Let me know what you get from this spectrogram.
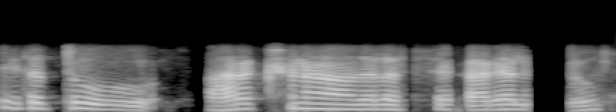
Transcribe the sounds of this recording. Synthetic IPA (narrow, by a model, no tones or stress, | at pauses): it̪ɐt̪ːu | aːɾɐkʂɐɳɐd̪ɐlɐsjɐkaːɾjaːlɐjɡɐɭu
